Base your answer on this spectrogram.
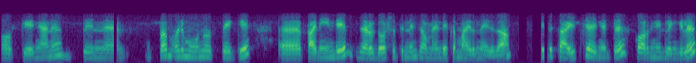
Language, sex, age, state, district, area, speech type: Malayalam, female, 60+, Kerala, Wayanad, rural, conversation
